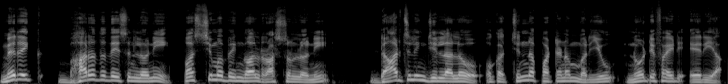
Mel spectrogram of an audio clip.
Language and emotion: Telugu, neutral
